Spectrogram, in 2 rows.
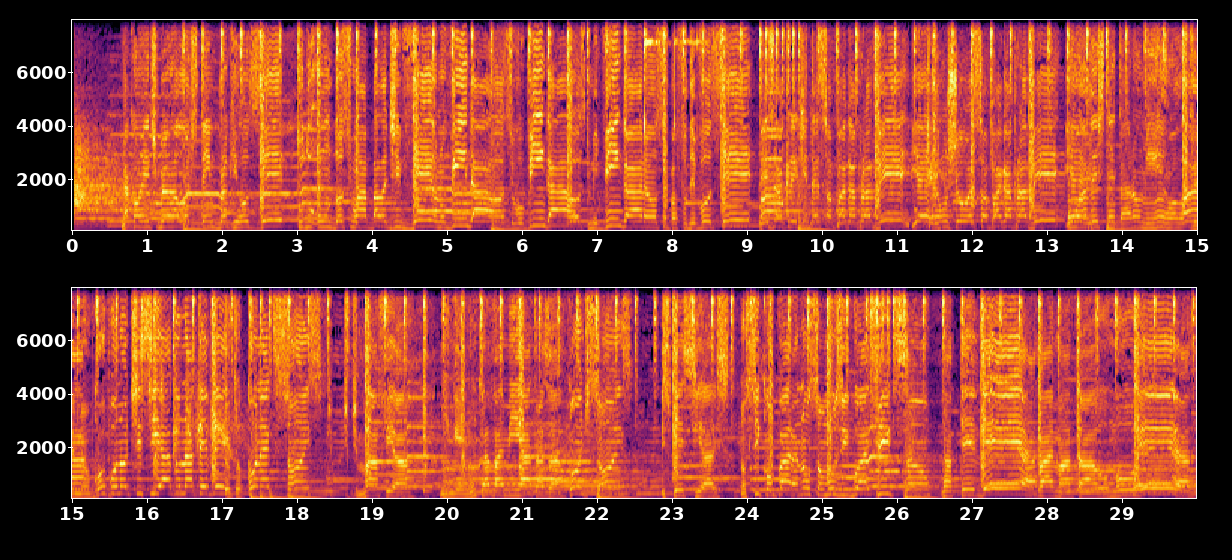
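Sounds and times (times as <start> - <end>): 
music: 0.0 - 29.9.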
